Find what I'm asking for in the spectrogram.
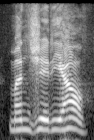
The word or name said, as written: Mangerial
